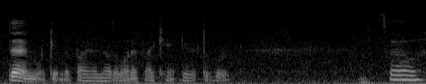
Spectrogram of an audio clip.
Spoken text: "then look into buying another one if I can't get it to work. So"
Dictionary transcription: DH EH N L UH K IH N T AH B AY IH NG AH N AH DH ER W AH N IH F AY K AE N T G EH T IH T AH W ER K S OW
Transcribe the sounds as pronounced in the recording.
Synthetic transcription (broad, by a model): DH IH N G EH IH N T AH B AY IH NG AH N AH DH ER W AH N IH F AY K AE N G EH T IH T AH W ER K S OW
